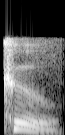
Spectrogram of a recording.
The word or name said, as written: coo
